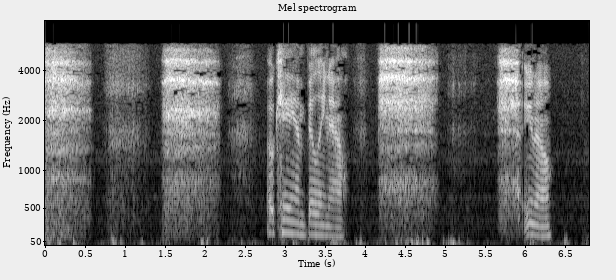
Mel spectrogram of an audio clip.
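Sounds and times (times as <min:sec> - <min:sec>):
heavy breathing into a microphone: 0:00.0 - 0:02.8, 0:03.8 - 0:06.1
speech: 0:02.8 - 0:04.0, 0:06.0 - 0:06.4.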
